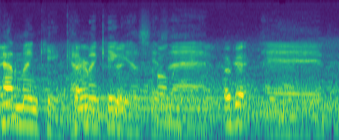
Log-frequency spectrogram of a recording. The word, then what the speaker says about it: Karlmann King: So how do you pronounce it? Karlmann King? Karlmann King.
